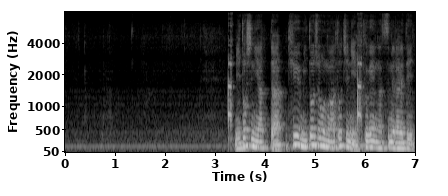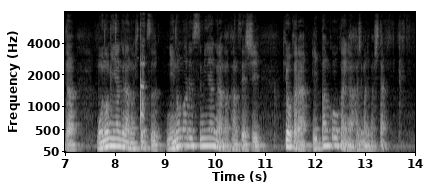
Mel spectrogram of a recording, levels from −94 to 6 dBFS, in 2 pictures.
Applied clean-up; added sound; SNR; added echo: none; Dishes, pots, and pans; 16 dB; reverberation time 0.5 s.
